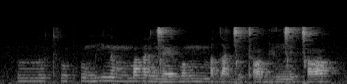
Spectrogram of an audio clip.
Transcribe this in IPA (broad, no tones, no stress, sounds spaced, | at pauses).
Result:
lː u tʰ ʊ pʰ ʊ m i n ʌ mː ʊ ðˤ ɪ ɾ ʊ ŋ͡ǀ ɛ v ʌ mː ɪ dˤ ʊ ɡ͡ǀ ɪ tʼ ɒ bʲ ʌ ŋ͡ǀ ɪ ǀ ɒ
